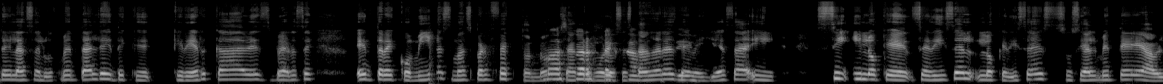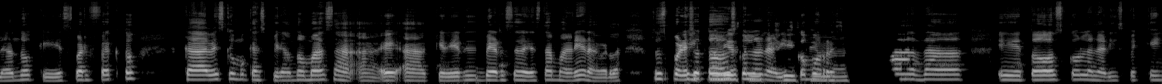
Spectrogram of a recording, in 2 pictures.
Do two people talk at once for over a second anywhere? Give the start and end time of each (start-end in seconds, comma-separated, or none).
5.4-6.9, 18.5-19.8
